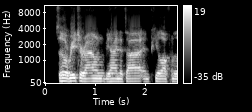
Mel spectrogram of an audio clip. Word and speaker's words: Nata: Nata.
